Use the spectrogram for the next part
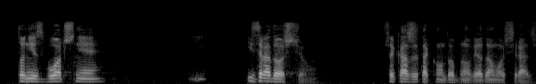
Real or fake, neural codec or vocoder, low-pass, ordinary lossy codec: real; none; none; none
